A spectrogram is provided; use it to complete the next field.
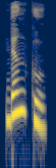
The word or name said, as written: ಡಂಕು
